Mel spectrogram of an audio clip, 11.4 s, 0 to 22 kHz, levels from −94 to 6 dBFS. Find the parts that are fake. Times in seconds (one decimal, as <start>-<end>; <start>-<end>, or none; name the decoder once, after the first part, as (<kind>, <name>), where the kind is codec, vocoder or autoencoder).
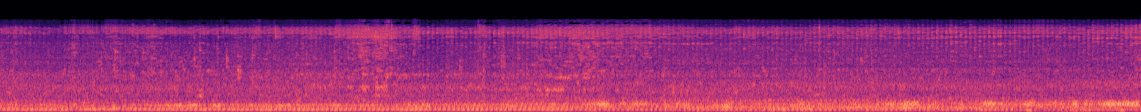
0.6-1.3 (vocoder, Vocos); 10.0-10.6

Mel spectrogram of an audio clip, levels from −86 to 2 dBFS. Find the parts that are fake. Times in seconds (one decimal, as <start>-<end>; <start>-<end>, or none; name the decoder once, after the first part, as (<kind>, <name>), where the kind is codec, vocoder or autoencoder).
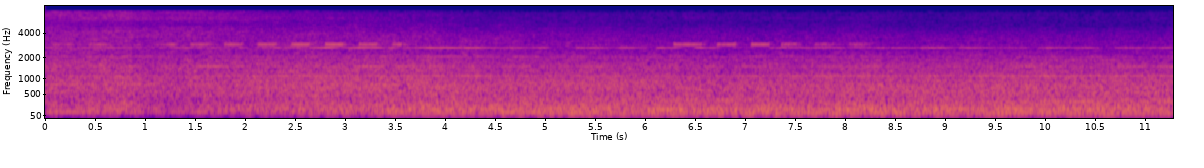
0.0-0.5 (vocoder, Vocos); 4.3-5.7; 7.3-11.3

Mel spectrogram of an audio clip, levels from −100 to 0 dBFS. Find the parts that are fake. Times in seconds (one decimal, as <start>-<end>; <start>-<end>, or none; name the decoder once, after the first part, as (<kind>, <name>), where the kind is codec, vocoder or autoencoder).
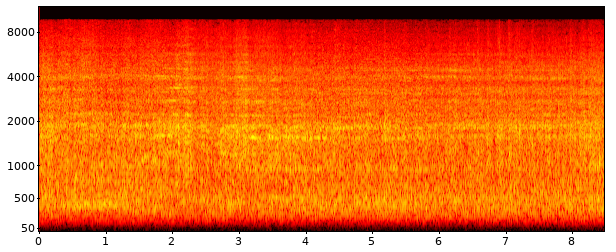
2.2-4.1 (vocoder, Vocos); 5.8-8.5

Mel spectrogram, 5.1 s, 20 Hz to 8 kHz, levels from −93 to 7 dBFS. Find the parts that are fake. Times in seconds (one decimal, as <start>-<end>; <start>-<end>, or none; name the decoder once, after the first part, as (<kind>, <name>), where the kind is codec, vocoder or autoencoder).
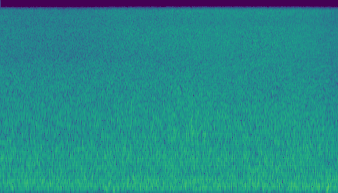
3.0-3.6 (vocoder, Vocos); 4.3-5.1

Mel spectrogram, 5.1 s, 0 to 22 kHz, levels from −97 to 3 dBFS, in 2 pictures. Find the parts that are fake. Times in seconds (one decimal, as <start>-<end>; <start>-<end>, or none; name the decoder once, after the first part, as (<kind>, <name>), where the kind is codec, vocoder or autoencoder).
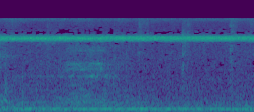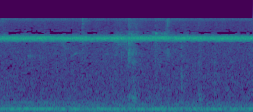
none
